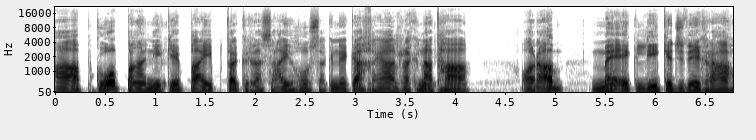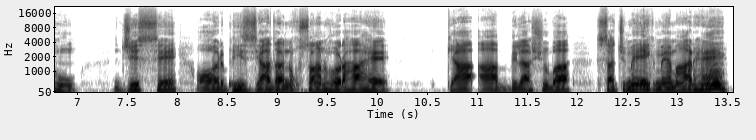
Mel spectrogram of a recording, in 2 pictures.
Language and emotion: Urdu, angry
